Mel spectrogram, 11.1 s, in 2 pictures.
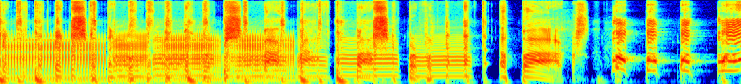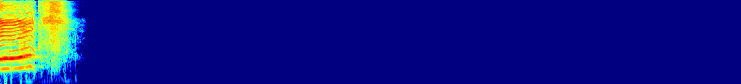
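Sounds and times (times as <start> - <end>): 
beatbox: 0.0 - 5.7.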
